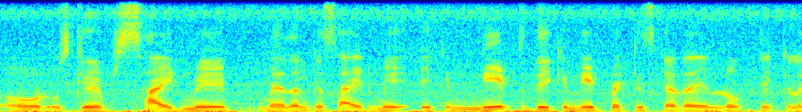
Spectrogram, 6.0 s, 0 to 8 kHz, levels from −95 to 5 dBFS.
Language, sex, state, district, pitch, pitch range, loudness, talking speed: Hindi, male, Uttar Pradesh, Hamirpur, 120 Hz, 115-125 Hz, -19 LUFS, 170 wpm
